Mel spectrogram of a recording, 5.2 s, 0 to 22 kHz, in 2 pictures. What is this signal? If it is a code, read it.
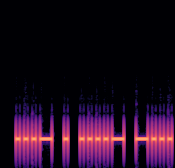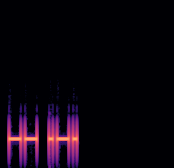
Morse code, heard as a keyed tone, about 20 wpm, 700 Hz. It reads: VE4BMR
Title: DXCC-100 Call Signs - 6 Characters - Repeated 3x - 20wpm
